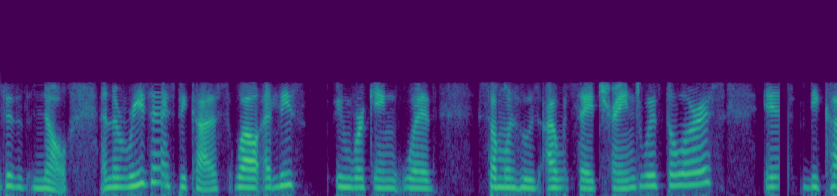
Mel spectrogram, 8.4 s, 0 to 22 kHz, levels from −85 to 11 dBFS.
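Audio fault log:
throughout G.723.1 codec: The speech is muffled and hoarse, with smeared consonants and nothing above 4 kHz. The heavy damage fits the 6.3 kbit/s mode, whose 30 ms frames and slowly updated voice model cannot follow rapid changes in the voice.
1.55–1.72 s, 5.60–5.69 s, 7.73–7.90 s VoIP packet loss concealed by the speech codec: The speech smears into a fading buzzy tone or coloured noise that stays weak or distorted afterwards, just before "because well at least" and between "with someone who's I" and "say trained with". The decoder repeated its last pitch and filter across gaps of about 60, 30 and 150 ms.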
